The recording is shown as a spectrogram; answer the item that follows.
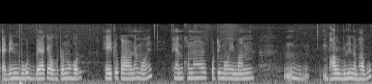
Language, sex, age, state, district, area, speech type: Assamese, female, 30-45, Assam, Dhemaji, rural, spontaneous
